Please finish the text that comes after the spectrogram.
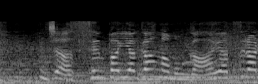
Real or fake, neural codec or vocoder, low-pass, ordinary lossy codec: real; none; none; none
